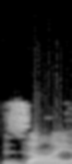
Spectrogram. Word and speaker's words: ZY: Finally, there's a bit called U, which is a quote from someone, maybe the reviewer ZY, pronounced Zai, I suppose.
